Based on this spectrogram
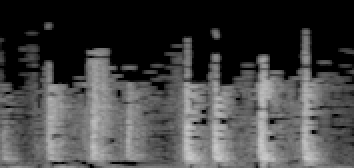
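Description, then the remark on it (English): Hammering in the outer office of a new office, with about eight sharp, thudding blows struck in an uneven rhythm, each ringing briefly before the next. Moderately loud, with no voices. “Race at his desk trying to concentrate as a hammering comes from the outer office.”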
